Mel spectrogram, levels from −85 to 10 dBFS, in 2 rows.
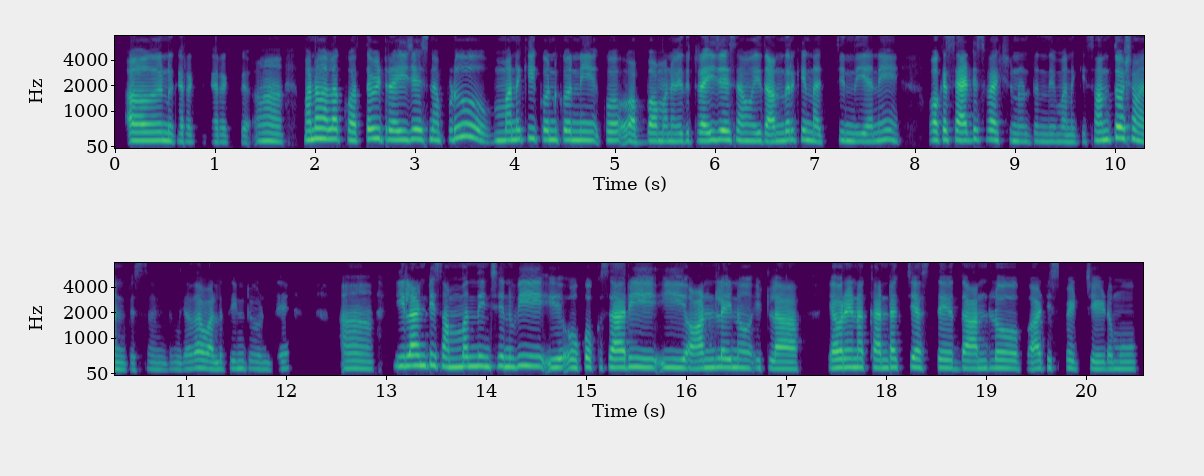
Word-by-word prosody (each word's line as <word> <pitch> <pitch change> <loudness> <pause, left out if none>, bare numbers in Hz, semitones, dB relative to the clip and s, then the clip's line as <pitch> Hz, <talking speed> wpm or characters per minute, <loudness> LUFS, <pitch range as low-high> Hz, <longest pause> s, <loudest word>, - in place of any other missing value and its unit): అవును. 220 0 +3
Correct. 190 -3 -8
Correct. 180 -1 -10 0.2
ఆ! - - -1 0.4
మనం 245 +3 +6
అలా 260 0 +5
కొత్తవి 250 +5 +3
ట్రై 240 -1 +4
జేసినప్పుడు. 250 +2 0 0.5
మనకి 250 +4 0
కొన్ని, 245 -1 +1
కొన్ని 230 -1 +2 0.2
కొ 225 - 0 0.2
అబ్బా! 185 +5 -1
మనమిది 205 +1 -4
ట్రై 215 0 +6
జేసాము. 230 -3 +2
ఇది 205 - +1
అందరికీ 235 +4 -1
నచ్చింది 205 +2 -5
అని, 225 +4 -3 0.5
ఒక 235 - -1
సాటిస్‌ఫాక్షనుంటుంది 225 -5 +1
మనకి. 185 0 -9
సంతోషం 255 +3 +3
అనిపిస్తూ 170 0 -11
ఉంటుంది 170 +1 -15
గదా 210 +3 -2
వాళ్ళు 180 -1 -4
తింటూ 195 0 -9
ఉంటే. 175 +2 -13 0.6
ఆ! - - -3 0.5
ఇలాంటి 275 +1 +6
సంబంధించినివి 255 +1 +1 0.3
ఇ - - +2 0.2
ఒక్కొక్కసారి 225 +1 +2 0.3
ఈ - - 0 0.2
ఆన్‌లైన్ 220 +1 +1 0.2
ఇట్లా, 195 -2 +1 0.5
ఎవరైనా 225 +1 +5
కండక్ట్ 225 +2 0
చేస్తే, 220 0 -2 0.2
దాంన్లో 205 +2 0 0.3
పార్టిసిపేట్ 205 -1 -4
చేయడము, 185 0 -5
220 Hz, 130 wpm, -24 LUFS, 200-240 Hz, 0.6 s, మనం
